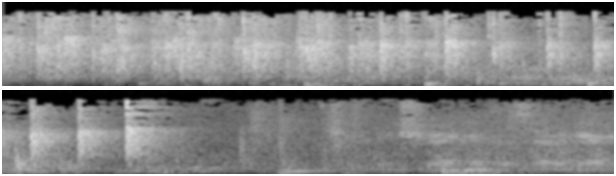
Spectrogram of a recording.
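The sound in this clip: A live audience applauds and cheers at a show, with a burst of brisk, scattered clapping that gradually thins out. A voice talks over the clapping near the end.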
